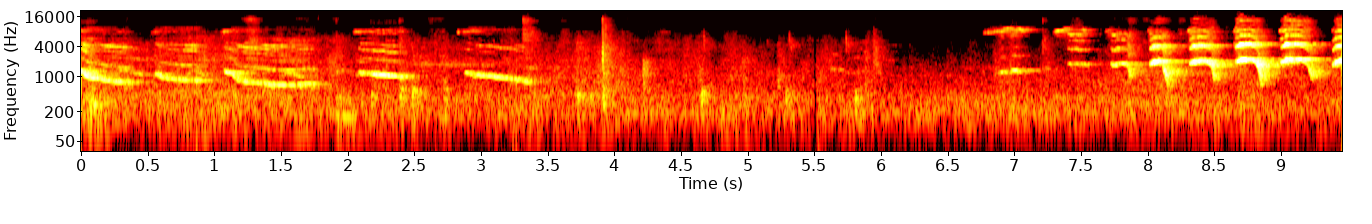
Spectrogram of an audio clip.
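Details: Brittany puppies, five weeks old, in a playpen for the first time at a kennel: a run of falling whines, a quiet gap with faint clicks, then loud, rapid, repeated yelps.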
